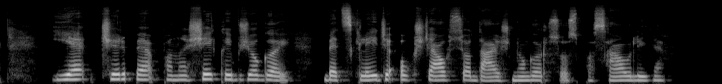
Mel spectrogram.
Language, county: Lithuanian, Tauragė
